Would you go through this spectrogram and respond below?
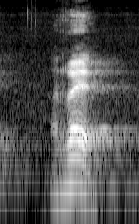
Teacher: है कंपन होता है प्र कंपित कंपन उत्पन्न होता है और लुंठित का मतलब लुढक करके जीवा वाइब्रेट करती है तो ऐसा लगता है जैसे जीवा के ऊपर लुढक करके आ · जब रे का हम उच्चारण करेंगे र तो जीवा के ऊपर वाइब्रेशन होता है कंपन होता है प्र कंपित कंपन उत्पन्न होता है और लुंठित का मतलब लुढक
